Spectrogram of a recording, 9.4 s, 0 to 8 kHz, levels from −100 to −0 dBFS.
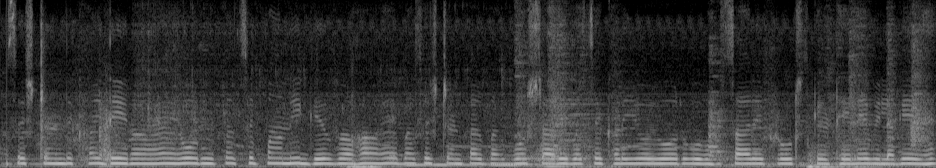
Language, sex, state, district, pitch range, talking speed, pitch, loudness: Hindi, female, Chhattisgarh, Kabirdham, 225-235 Hz, 185 wpm, 230 Hz, -35 LUFS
